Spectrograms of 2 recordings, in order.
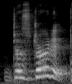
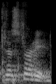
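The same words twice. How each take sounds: First: Pushy inner voice. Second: Said in the usual way. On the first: Retold or imitated. Arguing with her own brain.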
